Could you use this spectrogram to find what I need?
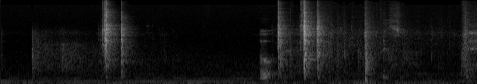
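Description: Metal clicks sharply as a man handles a rifle.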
